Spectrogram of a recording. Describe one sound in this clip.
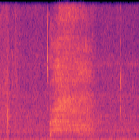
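A young man laughs nearby.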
